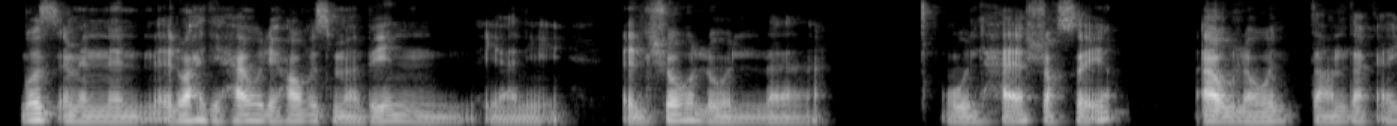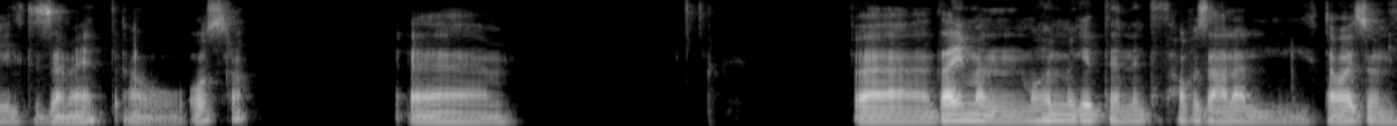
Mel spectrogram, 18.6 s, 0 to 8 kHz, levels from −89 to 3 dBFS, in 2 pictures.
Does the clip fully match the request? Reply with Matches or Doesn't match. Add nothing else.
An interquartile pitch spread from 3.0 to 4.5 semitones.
Doesn't match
